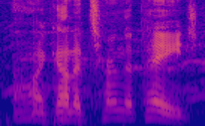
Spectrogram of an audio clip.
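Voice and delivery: ordinary talk

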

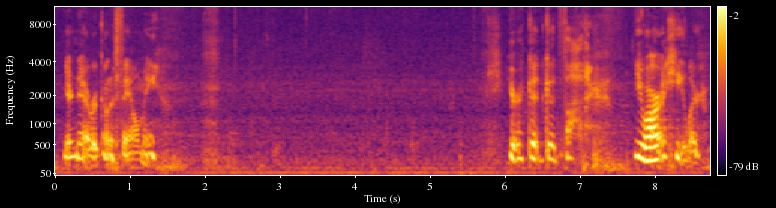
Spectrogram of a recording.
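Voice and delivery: soft, hushed praise to God; whispered prayer. Real, not acted. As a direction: breathe the prayer, barely voiced.

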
